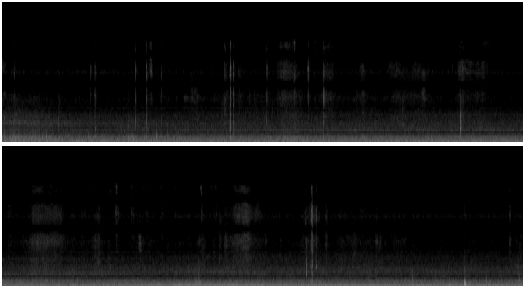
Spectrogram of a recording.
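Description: A train rumbles steadily along the tracks at speed, heard from inside a carriage.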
